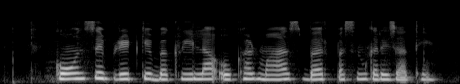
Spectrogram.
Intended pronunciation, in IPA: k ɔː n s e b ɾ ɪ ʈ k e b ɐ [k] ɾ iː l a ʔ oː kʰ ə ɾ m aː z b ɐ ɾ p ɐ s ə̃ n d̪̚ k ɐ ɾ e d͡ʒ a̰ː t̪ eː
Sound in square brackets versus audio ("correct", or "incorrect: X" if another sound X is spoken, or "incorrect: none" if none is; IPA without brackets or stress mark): correct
